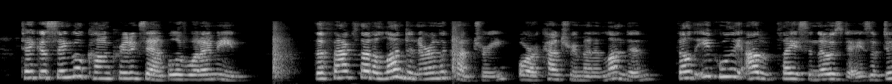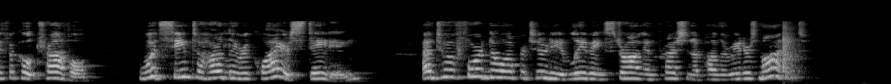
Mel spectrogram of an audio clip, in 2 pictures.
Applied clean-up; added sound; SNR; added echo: classical method WPE with log-MMSE.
